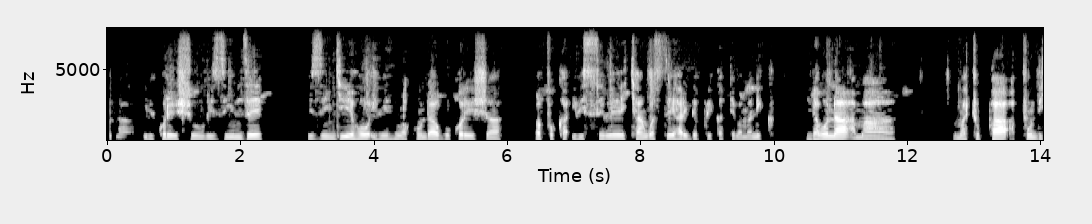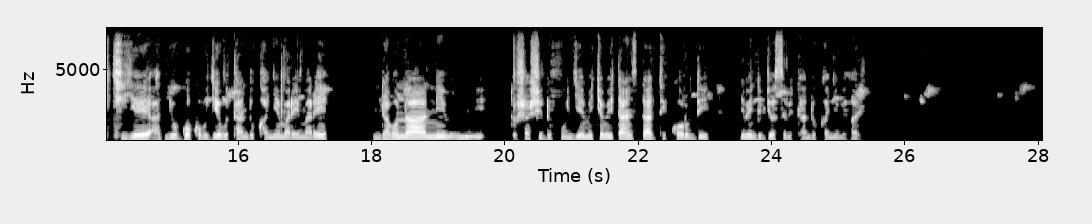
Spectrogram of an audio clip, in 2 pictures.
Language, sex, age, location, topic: Kinyarwanda, male, 25-35, Huye, health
